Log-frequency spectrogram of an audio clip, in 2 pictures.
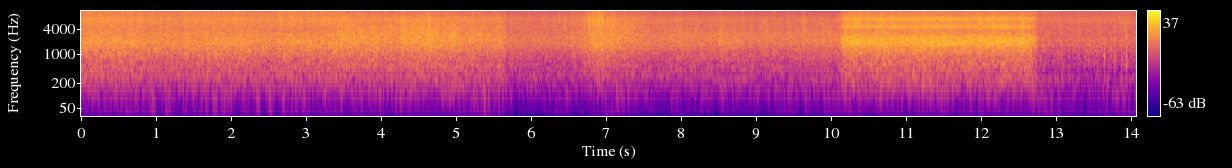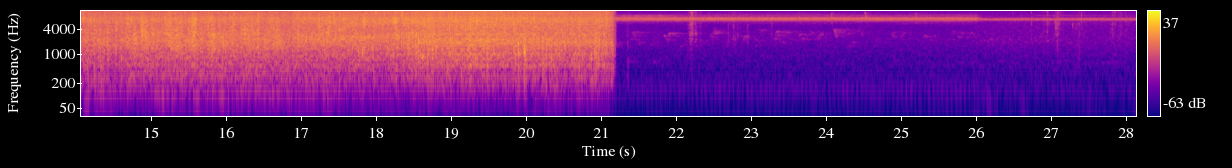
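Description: Heavy rain pouring down, with water streaming off a roof edge, in several stretches that change loudness abruptly. About 21 seconds in it cuts off suddenly, leaving quiet with a faint, high, steady tone.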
